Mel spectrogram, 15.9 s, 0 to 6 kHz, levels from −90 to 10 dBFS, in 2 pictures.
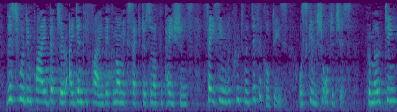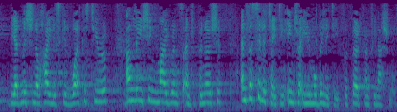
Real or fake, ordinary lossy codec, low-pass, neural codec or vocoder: real; none; 5.4 kHz; none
